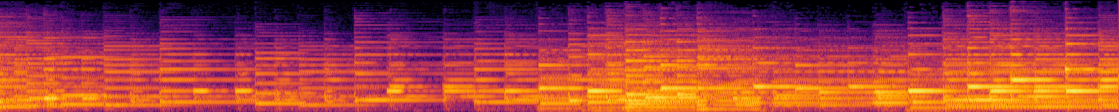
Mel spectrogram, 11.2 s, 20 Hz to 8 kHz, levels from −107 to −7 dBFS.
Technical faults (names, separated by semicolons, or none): none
